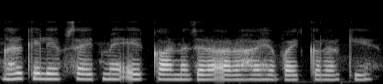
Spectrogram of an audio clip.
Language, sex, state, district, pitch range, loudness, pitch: Hindi, female, Arunachal Pradesh, Lower Dibang Valley, 225-245 Hz, -18 LUFS, 230 Hz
